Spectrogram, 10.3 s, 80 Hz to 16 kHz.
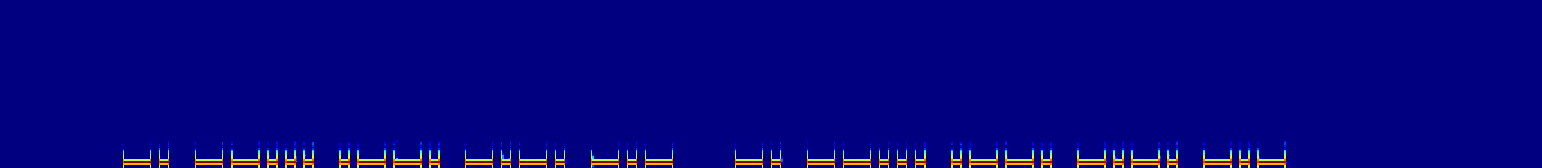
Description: Morse code, heard as a keyed tone, about 20 wpm, 700 Hz. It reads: N7PCK N7PCK
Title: USA Call Signs Repeated 2x 20wpm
